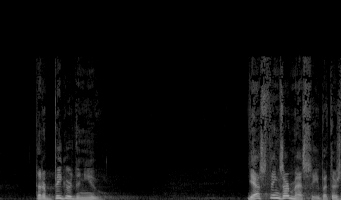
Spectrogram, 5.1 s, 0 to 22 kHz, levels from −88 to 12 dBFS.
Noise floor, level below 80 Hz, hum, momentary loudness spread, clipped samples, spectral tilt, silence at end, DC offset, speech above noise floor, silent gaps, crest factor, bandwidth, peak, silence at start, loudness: -72 dBFS; -80 dBFS; none; 8 LU; under 0.1%; -5.5 dB/octave; 0 s; under 0.1%; 42 dB; none; 22 dB; 16 kHz; -12 dBFS; 0.55 s; -31 LUFS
